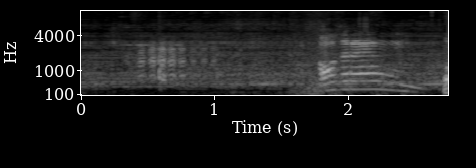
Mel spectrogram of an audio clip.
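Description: Sheep bleating on a farm near a fence, several wavering calls, the clearest one near the end, heard through steady background noise.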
